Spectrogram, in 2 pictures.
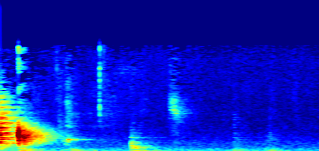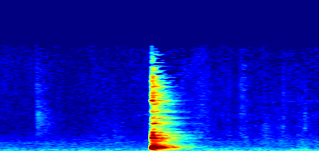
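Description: Sharp clacks of pool balls striking each other: a loud clack with a short ringing tail at the start, lighter knocks just after and about a second in, and a second loud clack near the end.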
